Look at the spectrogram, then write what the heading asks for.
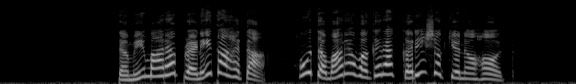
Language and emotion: Gujarati, happy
